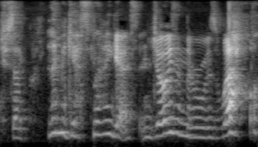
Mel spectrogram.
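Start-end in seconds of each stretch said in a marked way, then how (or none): 0.5-1.4 bubbly, eager, excited and giddy pleading. Retelling a mother begging to guess the news: imitating excited giddiness. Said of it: "excited and giddy".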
